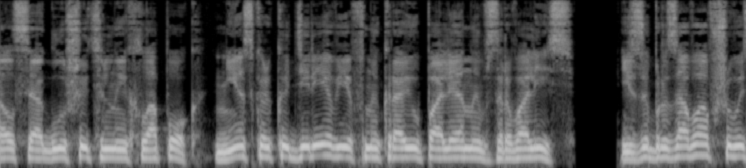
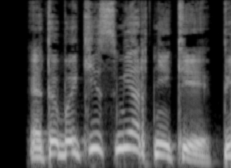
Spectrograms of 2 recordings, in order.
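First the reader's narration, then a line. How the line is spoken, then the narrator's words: Squeaky inner voice. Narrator (Russian): пискнул голос Ванара в моей голове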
